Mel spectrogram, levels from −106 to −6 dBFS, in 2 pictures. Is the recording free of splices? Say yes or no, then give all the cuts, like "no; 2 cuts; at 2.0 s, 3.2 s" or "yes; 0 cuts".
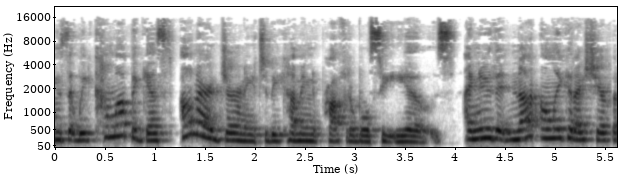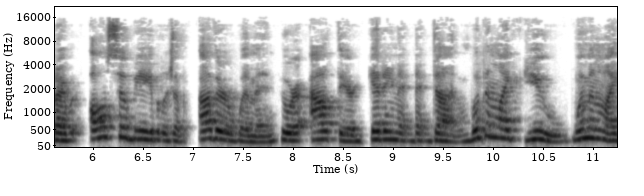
no; 3 cuts; at 5.6 s, 6.8 s, 9.2 s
